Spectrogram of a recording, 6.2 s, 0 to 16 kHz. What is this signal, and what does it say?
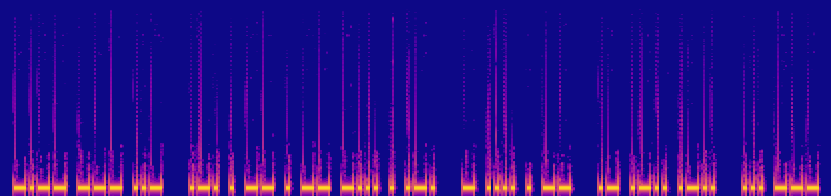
Morse code, heard as a keyed tone, about 37 wpm, 700 Hz. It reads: YOU REMEMBER THEM ALL SO
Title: Sentences from Top 1300 Words 40wpm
